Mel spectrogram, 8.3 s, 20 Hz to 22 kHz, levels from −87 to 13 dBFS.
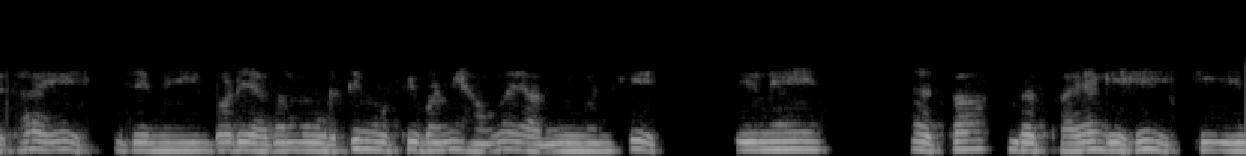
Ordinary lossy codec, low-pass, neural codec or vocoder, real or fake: none; 3.6 kHz; codec, 16 kHz, 8 kbps, FreqCodec, smaller model; fake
